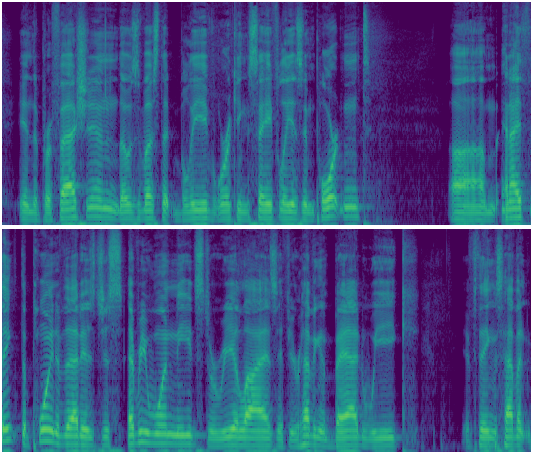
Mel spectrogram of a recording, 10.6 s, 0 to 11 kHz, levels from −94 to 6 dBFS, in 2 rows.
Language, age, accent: English, 40-59, American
